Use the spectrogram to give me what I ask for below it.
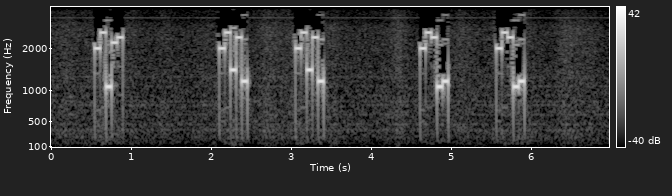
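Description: Five-tone selective call (ZVEI), heard as quick runs of five tones, tones of about 80 ms. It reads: 88190 88402 88402 88012 88012
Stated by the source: Five-tone ZVEI selective call received by SDR, from audio.f85360.feuerwehr-orlamuende.org, a fire brigade (Feuerwehr Orlamünde) server.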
